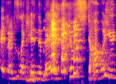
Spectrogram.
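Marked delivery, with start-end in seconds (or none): 1.4-2.4 high-pitched urging, egging-on yell. Describing punching the bag, the speaker quotes what they yell at themselves: retelling yelling at themselves. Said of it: "I'm yelling at myself".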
